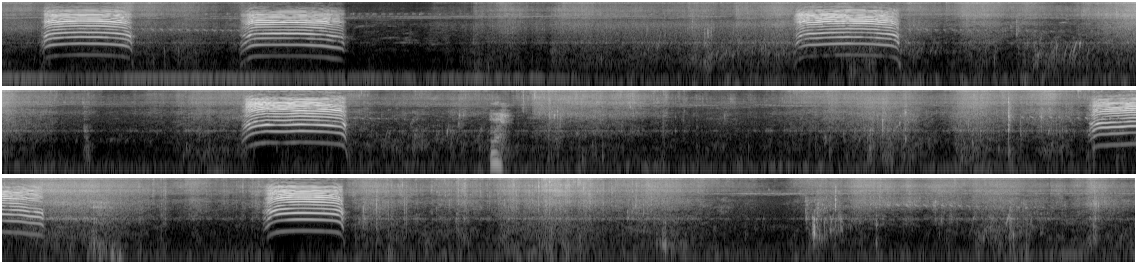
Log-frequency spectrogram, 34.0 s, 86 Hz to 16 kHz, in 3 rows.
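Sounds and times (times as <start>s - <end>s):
goat kid bleating: 0.4s - 1.4s, 2.4s - 3.4s, 7.9s - 9.0s, 13.7s - 14.8s, 22.2s - 23.1s, 25.3s - 26.2s.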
